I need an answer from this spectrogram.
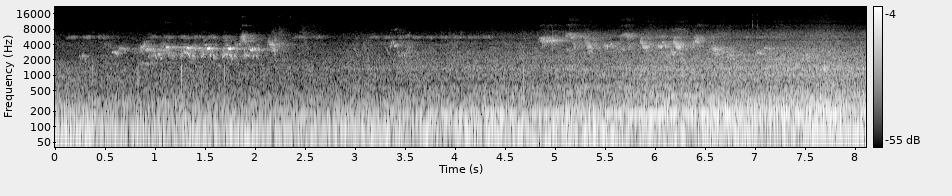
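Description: Outdoor ambience: birds chirping in short spells, about a second in and again from about five seconds in, over a steady low background hum, with two short ticks about a second and a half in.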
